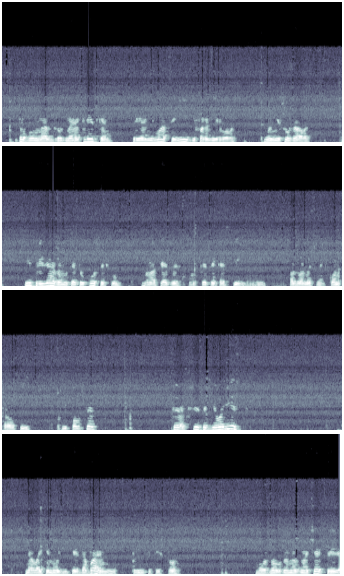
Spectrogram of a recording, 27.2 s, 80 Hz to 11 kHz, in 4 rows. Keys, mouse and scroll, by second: 0.0 KP_1, 1.5-4.2 drag, 8.3 click, 9.3 middle click, 10.3 shift+click, 13.4 ctrl+p, 16.0 KP_1, 17.0 shift+middle click, 18.9-20.0 middle drag, 20.4 middle click, 21.0 KP_1, 24.7 e, 26.0 click, 26.7 click.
